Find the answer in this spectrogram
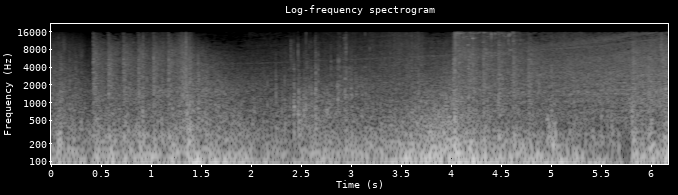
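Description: Film explosion sound effects: a heavy continuous rumble with repeated sharp blasts and flying debris, the strongest hit about four seconds in.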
